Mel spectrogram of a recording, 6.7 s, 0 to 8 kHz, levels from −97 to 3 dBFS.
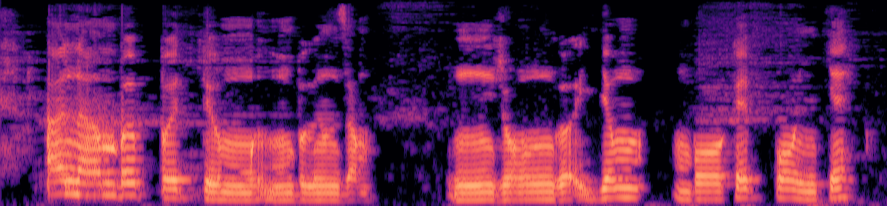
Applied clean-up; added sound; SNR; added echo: classical method Wiener filter.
